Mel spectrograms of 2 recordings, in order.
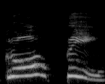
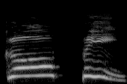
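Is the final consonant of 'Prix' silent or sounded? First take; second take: silent; silent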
